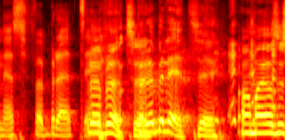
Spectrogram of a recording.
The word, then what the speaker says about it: Febreze: Febreze doesn't have the double E. But it's still pronounced Febreze.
